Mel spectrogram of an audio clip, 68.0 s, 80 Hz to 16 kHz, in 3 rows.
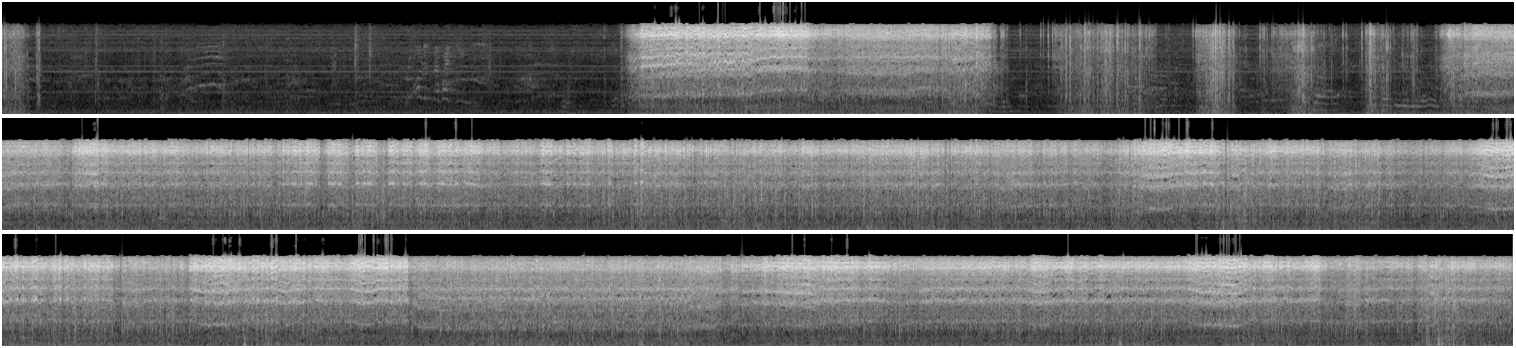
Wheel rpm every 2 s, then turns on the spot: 10, 0, 0, 0, 40, 210, 220, 80, 10, 20, 40, 210, 230, 240, 240, 230, 230, 230, 230, 230, 230, 230, 220, 230, 230, 220, 190, 190, 210, 230, 230, 230, 230, 230.
0-2 16-20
